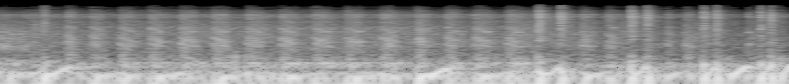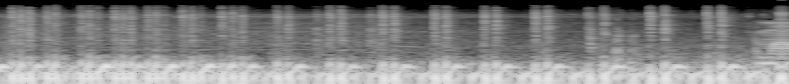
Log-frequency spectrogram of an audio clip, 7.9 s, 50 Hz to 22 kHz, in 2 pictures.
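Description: A Toyota MR2 with a 7A-GE engine cranks and catches, then barks into a loud, rough, rapid-firing idle through open headers.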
